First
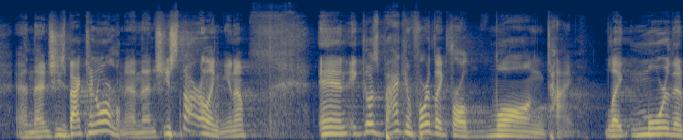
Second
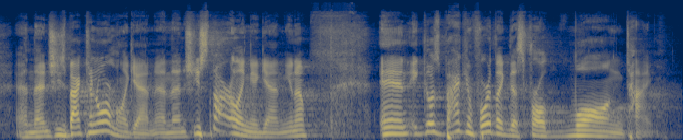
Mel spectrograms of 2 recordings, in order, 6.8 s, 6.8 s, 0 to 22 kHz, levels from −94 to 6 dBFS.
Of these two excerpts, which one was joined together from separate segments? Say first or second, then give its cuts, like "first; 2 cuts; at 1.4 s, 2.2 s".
first; 3 cuts; at 1.2 s, 2.2 s, 4.5 s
